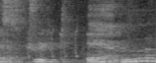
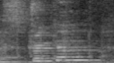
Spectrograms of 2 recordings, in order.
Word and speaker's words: stricken: making a schwa sound so we don't say strict n we don't seem to pronounce it correctly or bracket we give it a schwa sound so we say stricken and bracket so we cut the sound short so let's highlight that e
